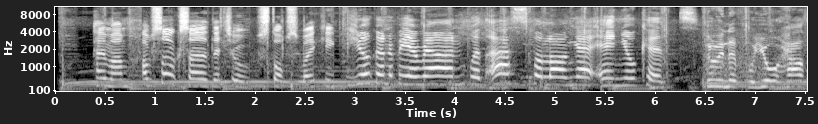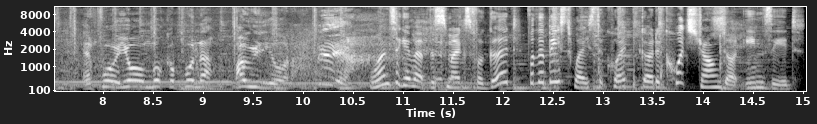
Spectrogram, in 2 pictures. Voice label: Radio; QuitStrong Health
